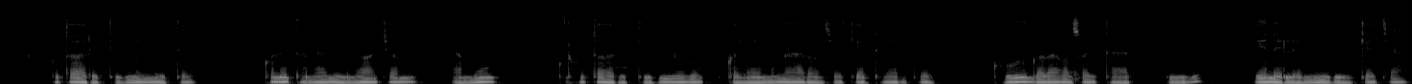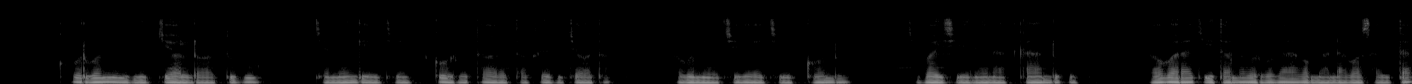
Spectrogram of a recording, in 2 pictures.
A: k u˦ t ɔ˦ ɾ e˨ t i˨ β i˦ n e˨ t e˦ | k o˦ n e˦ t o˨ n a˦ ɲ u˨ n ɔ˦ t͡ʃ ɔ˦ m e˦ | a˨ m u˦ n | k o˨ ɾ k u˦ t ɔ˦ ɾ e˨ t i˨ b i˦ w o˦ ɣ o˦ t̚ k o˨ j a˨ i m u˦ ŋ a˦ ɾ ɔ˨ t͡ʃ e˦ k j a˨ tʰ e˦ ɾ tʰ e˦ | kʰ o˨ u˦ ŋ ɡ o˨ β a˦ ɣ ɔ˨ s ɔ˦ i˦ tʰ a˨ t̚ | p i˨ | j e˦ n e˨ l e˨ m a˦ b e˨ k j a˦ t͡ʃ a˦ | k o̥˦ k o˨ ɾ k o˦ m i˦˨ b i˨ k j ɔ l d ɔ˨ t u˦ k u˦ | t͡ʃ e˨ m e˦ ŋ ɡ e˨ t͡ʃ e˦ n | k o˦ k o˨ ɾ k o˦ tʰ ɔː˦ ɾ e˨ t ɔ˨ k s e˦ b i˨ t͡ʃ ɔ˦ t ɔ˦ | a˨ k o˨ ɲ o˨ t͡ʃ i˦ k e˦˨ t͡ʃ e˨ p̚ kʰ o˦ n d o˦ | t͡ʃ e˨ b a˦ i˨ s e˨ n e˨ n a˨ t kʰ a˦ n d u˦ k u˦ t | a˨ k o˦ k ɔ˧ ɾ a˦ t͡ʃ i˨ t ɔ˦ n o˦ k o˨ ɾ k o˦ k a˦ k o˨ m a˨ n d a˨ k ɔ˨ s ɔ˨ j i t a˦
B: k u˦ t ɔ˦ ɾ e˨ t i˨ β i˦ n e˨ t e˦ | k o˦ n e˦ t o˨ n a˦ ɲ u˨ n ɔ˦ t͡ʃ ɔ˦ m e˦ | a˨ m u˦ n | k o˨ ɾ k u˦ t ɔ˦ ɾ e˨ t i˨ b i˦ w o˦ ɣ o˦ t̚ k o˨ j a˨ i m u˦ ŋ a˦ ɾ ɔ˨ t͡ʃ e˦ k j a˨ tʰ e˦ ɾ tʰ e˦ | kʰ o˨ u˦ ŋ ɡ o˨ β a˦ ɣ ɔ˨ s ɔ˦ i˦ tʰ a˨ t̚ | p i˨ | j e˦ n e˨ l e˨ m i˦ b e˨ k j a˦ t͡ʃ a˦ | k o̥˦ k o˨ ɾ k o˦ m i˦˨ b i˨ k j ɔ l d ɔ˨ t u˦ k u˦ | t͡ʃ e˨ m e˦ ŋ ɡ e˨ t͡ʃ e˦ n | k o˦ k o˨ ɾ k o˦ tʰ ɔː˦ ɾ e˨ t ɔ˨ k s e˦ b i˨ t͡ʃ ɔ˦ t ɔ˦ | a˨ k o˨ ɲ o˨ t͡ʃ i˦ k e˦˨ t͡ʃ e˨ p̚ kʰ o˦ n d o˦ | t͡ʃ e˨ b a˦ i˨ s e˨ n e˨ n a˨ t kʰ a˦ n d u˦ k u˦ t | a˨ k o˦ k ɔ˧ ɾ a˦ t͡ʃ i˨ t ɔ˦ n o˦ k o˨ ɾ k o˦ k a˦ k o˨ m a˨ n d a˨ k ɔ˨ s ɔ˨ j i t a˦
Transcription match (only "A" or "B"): B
